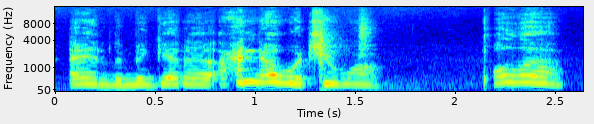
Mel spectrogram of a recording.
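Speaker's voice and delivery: high, loud mock cashier scolding; drive-thru worker. Cashier scolding a regular customer, high and loud. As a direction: yell at the customer like a fed-up cashier.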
